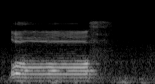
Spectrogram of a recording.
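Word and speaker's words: ق: क़ क़ क़ क़ाफ़ क़ाफ़। जब इसको आप प्रोनाउंस कर रहे होंगे ना, यहाँ बैक साइड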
